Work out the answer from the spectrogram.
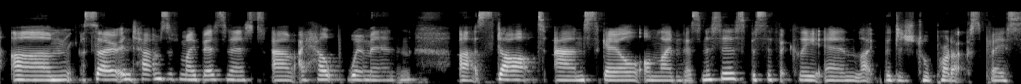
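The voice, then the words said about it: British accent. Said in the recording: “as you can probably tell from my accent, I'm British”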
